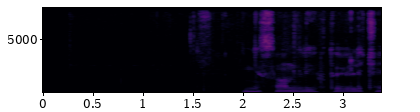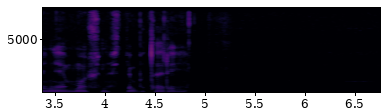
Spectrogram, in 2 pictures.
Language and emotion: Russian, neutral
